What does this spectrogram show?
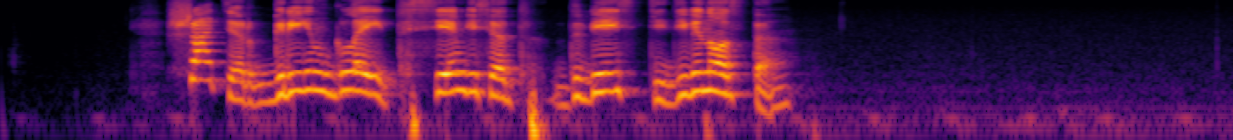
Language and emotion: Russian, neutral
